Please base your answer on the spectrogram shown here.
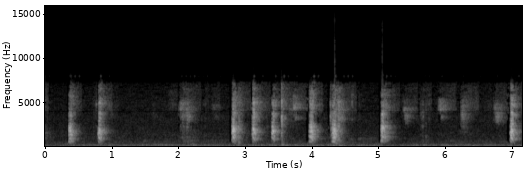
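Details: Laughingthrush (poksay) in a tutor recording for training other songbirds: a series of loud, harsh, broadband chattering bursts at uneven intervals, some in quick pairs, over a faint steady low hum.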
